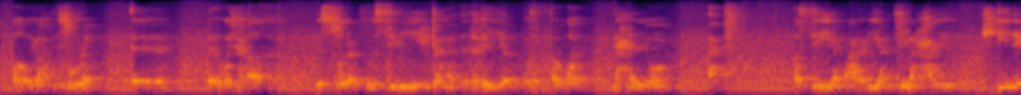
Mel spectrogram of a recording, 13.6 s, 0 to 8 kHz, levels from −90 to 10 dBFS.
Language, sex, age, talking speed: English, male, 60-79, 80 wpm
